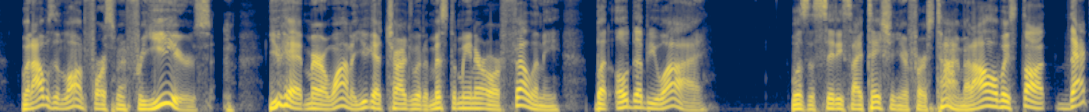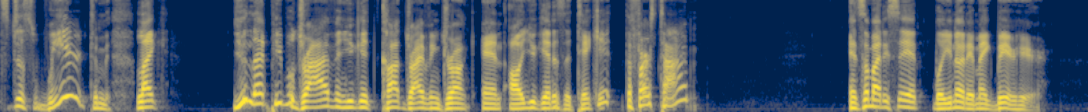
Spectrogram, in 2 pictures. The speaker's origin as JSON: {"language": "English", "region": "Illinois", "country": "United States", "said": "I'm from Illinois too."}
